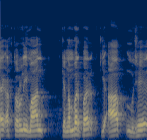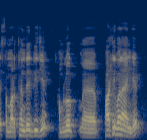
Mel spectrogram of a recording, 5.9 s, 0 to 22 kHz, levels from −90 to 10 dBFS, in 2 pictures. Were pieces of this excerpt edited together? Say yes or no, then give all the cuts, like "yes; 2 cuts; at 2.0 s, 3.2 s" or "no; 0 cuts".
no; 0 cuts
